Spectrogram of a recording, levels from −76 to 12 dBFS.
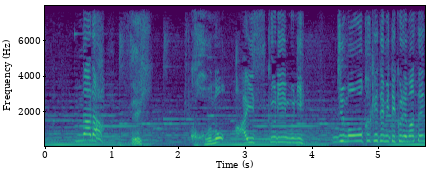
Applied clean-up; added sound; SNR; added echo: none; none; none; none.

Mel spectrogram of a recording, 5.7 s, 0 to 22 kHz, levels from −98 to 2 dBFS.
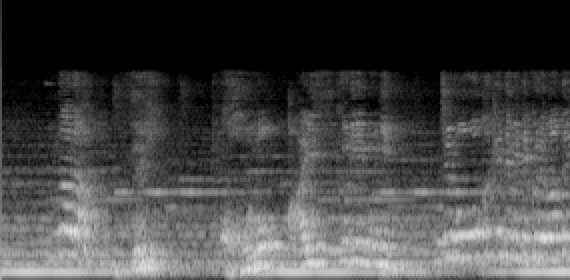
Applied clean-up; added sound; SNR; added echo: none; none; none; reverberation time 0.9 s.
